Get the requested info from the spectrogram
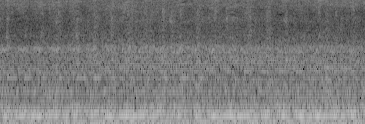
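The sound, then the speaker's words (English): A tractor engine idles steadily, a low, even rumble with a constant throb and no change in pace or volume, with no talking over it. “I go to fill up the tractor with diesel.”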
